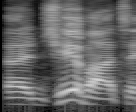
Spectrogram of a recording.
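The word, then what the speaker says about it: Diabaté: And then Musa, it's pronounced Giabate, even though it's spelled Diabate, the 6'11" kid out of the Florida IMG Academy down there.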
